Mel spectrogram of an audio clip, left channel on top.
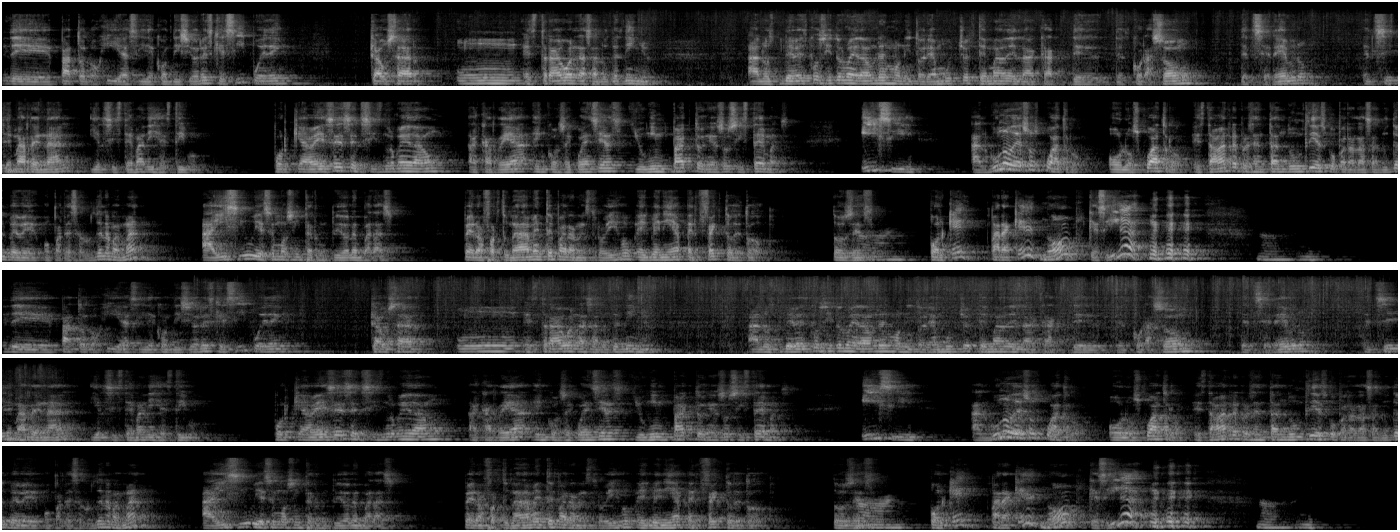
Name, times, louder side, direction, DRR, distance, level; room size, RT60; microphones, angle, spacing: voice 1, 0.0-2.9 3.7-4.2 4.5-6.9 7.5-11.9 12.4-13.1 13.6-15.9 16.7-18.4 18.6-21.7 22.6-23.1 23.6-24.7 25.0-29.3 29.9-31.8 32.5-35.5 36.2-36.6 37.2-40.4, left 4 dB, 75° left, 0.9 m, -30 dB
sound 1, 1.2-15.0, right 7 dB, 25° right, 0.5 m, -44 dB
voice 2, 13.8-14.2 36.4-37.0 40.5-41.0, right 3 dB, 75° right, 0.5 m, -37 dB
12.0 x 9.5 x 3.4 m
head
